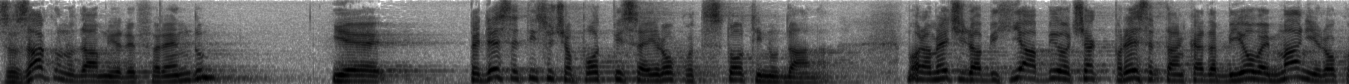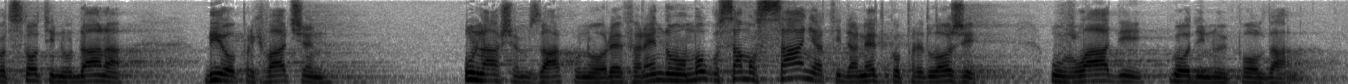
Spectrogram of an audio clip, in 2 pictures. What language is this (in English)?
Croatian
